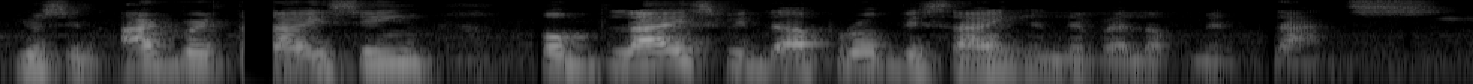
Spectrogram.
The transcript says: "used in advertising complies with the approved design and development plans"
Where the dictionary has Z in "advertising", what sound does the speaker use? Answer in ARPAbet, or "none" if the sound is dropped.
S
